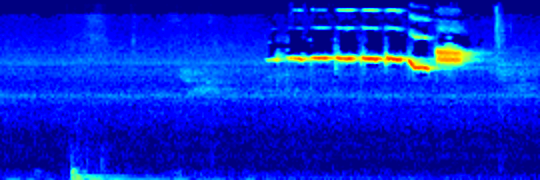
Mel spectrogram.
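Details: Black-throated Green Warbler, a treetop bird of eastern US and Canada, sings its 'trees, trees, I love trees' song: a quick run of high, buzzy notes on one pitch ending on a slightly higher buzz; faint hum, one early thump.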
